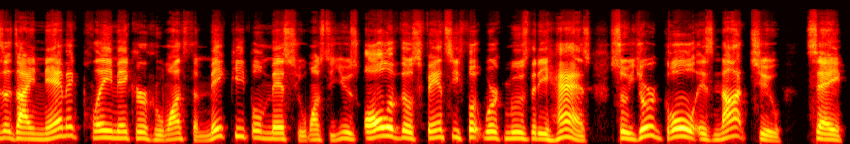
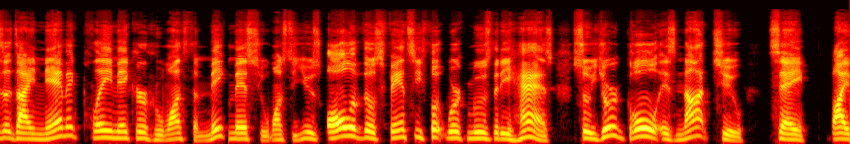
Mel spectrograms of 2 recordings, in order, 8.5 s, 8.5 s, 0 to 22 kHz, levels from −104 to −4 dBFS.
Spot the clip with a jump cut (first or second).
second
